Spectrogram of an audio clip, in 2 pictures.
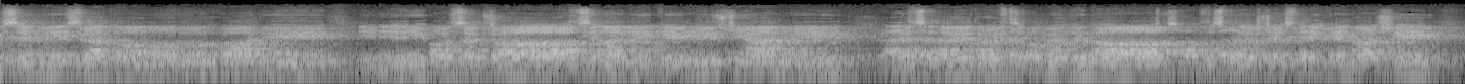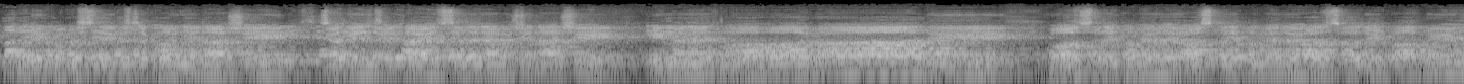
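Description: Small group of men singing Byzantine-rite memorial chant for the panakhyda a cappella, in sustained phrases of a few seconds each, with short breaks between them.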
